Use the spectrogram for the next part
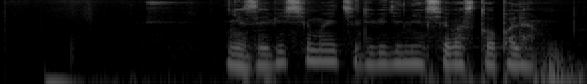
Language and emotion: Russian, neutral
